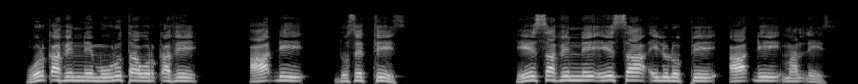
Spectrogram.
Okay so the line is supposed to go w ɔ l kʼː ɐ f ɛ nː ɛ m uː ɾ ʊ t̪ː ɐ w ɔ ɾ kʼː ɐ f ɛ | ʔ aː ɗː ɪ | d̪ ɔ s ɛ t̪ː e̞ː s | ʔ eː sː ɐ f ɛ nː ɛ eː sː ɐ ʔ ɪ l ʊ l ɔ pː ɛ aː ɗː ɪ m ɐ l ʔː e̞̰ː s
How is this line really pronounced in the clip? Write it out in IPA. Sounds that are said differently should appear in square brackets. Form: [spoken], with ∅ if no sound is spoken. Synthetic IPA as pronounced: w ɔ [ɾ] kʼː ɐ f ɛ nː ɛ m uː ɾ ʊ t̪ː ɐ w ɔ ɾ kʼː ɐ f ɛ | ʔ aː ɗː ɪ | d̪ ɔ s ɛ t̪ː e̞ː s | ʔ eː sː ɐ f ɛ nː ɛ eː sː ɐ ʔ ɪ l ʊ l ɔ pː ɛ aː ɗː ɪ m ɐ l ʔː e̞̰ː s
